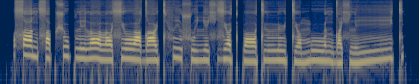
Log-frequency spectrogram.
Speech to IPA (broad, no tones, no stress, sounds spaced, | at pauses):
sˤ e nʲ sˤ e p ʃ u p l i l ɔ l ɔ sʲ oː dˤ ʉː tʲ f i sʷ i ʎ e ç zʲ ɔ tʲ p ɔː tʲ lː ʉ tʲ ɔ m uː nʲ dˤ o ç l iː tʲ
